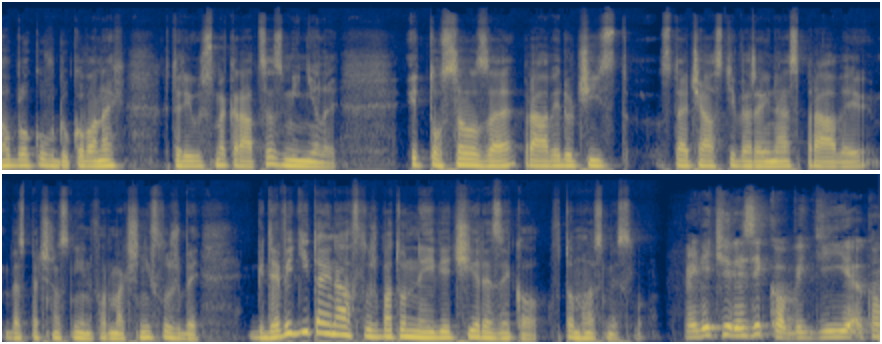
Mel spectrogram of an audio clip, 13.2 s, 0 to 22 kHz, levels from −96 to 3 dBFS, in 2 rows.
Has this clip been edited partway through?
no; 0 cuts

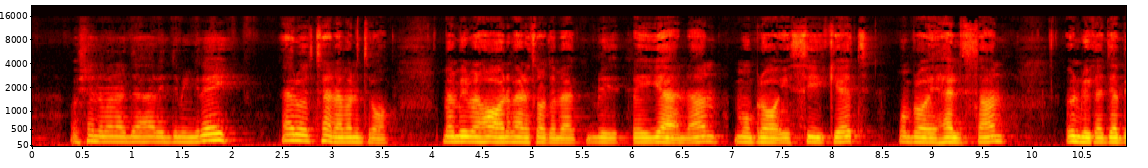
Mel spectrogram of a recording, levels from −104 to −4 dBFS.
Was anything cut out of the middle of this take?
yes; 2 cuts; at 6.0 s, 7.0 s

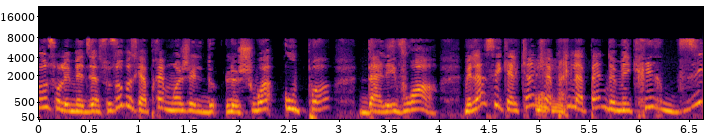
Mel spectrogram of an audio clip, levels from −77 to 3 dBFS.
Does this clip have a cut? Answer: no; 0 cuts

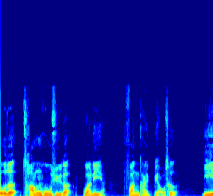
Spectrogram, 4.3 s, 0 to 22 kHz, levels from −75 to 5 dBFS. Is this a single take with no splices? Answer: yes; 0 cuts

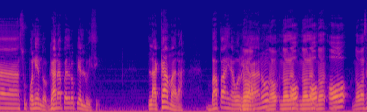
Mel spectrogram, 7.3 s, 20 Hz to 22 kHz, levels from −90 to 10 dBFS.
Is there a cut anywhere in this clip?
yes; 2 cuts; at 4.4 s, 6.0 s

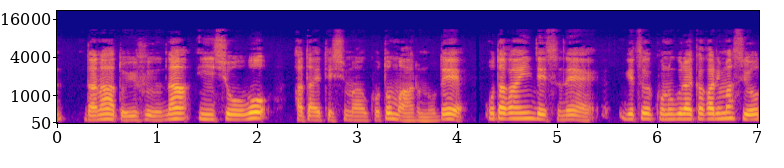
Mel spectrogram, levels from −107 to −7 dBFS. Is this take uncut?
no; 2 cuts; at 2.2 s, 4.2 s

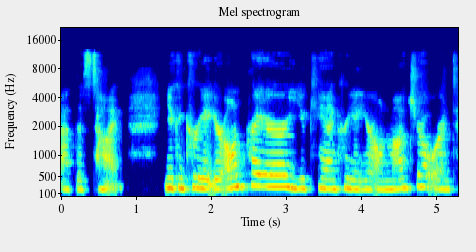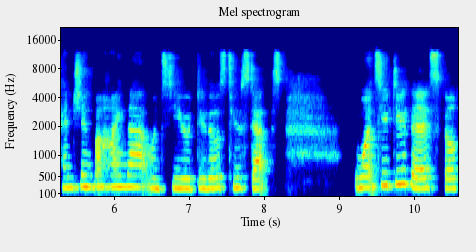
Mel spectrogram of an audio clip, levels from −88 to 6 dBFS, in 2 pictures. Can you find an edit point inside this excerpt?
no; 0 cuts

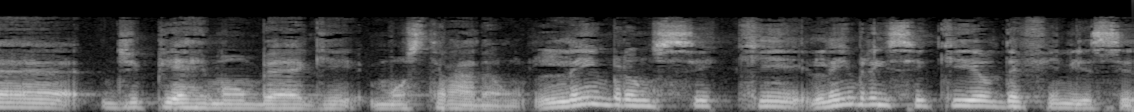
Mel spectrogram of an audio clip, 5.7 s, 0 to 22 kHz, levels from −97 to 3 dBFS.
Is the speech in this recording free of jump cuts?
yes; 0 cuts

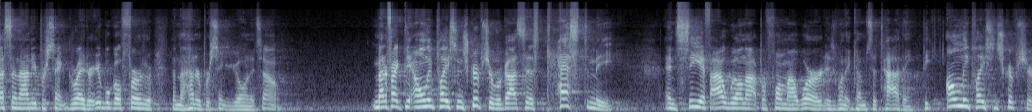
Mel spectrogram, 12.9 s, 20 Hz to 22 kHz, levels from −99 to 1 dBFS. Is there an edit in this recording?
no; 0 cuts

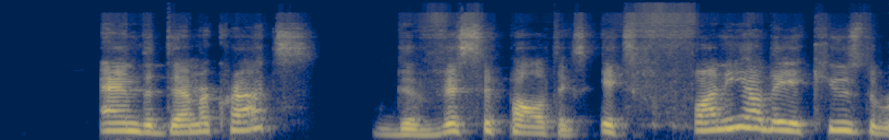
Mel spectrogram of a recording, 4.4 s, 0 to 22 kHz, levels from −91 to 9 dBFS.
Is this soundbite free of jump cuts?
no; 1 cut; at 1.7 s

